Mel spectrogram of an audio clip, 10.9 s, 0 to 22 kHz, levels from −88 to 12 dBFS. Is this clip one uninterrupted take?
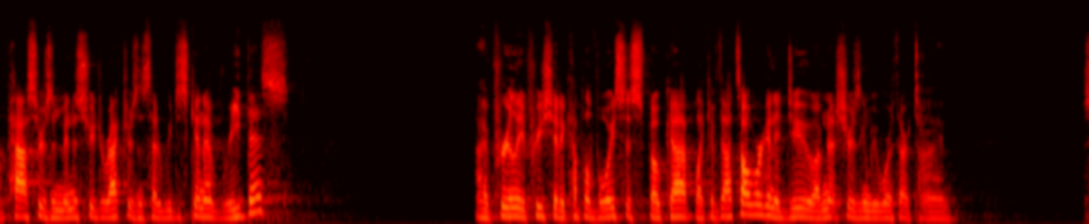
yes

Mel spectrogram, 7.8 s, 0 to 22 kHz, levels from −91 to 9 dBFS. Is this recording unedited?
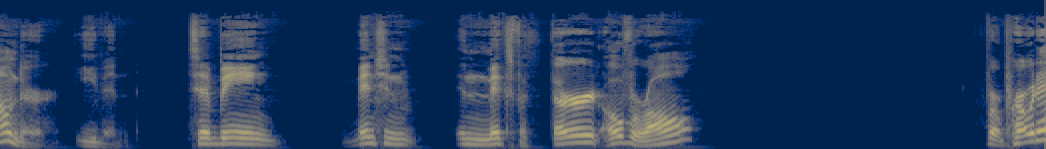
yes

